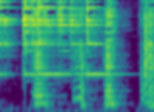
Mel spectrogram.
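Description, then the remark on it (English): A bright bell dings and its clear, high ringing tone holds steady for over a second, overlaid by several short, busy bursts of sound. “I believe you deserve that bell.”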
